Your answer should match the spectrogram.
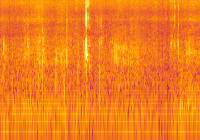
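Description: Faint rustling and crunching of low, flattened crop plants, with one short, sharp click just before a second in.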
